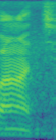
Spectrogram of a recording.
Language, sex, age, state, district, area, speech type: Hindi, male, 18-30, Uttar Pradesh, Mau, urban, read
